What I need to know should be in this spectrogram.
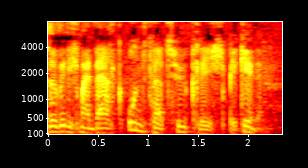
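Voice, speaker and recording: A man playing a vain, scheming master sculptor in a fantasy audio drama, speaking with flattering, theatrical grandeur. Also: mid-range voice, brisk, breathy edge. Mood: courtly, flattering.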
